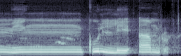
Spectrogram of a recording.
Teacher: আর এখানে দেখেন নুন সাকিনের পরে কাপ আসে, সো আমি বললাম যে ইকফার হরফ 15টি বললাম, সো 15টি হরফের মধ্যে কাপ আসে, ঠিক আছে। তো নুন সাকিনের পরে কাফ থাকার কারণে নুন সাকিন কি হবে, গুন্নাহ করে পড়তে হবে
